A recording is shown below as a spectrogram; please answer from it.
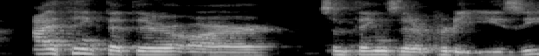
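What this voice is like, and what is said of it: Usual voice. Nothing is said of it.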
